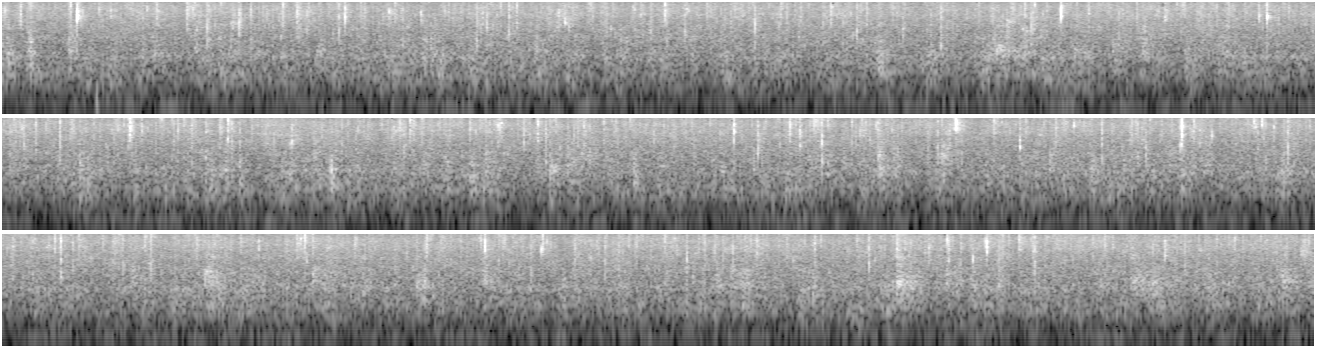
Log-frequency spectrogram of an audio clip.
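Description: Steady rain patter: an even hiss with many small drops ticking throughout.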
